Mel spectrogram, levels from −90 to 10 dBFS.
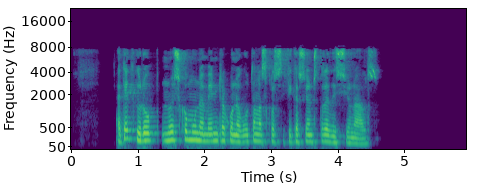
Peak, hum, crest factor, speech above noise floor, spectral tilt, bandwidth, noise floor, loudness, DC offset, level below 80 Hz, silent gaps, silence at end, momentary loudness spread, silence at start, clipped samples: -2 dBFS; none; 18 dB; 34 dB; -4 dB/octave; 8.2 kHz; -51 dBFS; -17 LUFS; under 0.1%; -56 dBFS; none; 1.35 s; 7 LU; 0.7 s; under 0.1%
